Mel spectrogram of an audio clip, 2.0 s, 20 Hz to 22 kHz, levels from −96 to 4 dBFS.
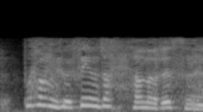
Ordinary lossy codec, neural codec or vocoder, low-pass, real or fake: MP3, 24 kbps; codec, 16 kHz, 0.5 kbps, FunCodec, trained on LibriTTS, 25 frames a second; 5.4 kHz; fake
